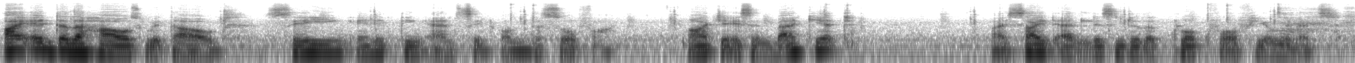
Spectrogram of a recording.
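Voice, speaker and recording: Playing through a game, this male channel host reads out on-screen text with casual remarks, often tripping over words and fixing them. His mid-range voice is creaky at a moderate pace, with a little background noise.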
